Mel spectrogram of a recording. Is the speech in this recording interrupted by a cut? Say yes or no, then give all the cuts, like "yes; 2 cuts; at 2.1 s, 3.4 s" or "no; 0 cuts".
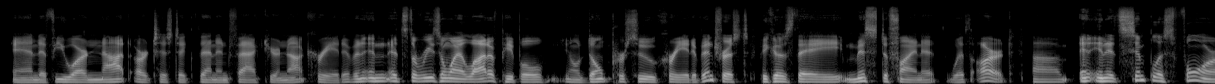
yes; 3 cuts; at 7.5 s, 9.4 s, 10.2 s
